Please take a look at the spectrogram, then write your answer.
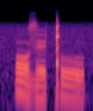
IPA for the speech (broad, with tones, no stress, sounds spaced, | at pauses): ɔ˦˨ z ɛ˨ ǃ o˨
